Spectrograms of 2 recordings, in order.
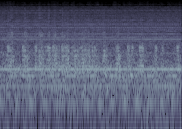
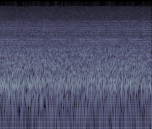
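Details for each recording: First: Dirty Sunbeam circulator fan, first start of the season, on low: steady motor hum with fast, uneven chatter and ticking, making all kinds of noise; owner thinks it needs oiling and cleaning, but it still moves a fair amount of air. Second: Modern fan, never oiled, first start of the season, running on low with oscillator off: soft, even airy whoosh with no rattle, hum or scraping, running smoothly and better than anticipated.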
